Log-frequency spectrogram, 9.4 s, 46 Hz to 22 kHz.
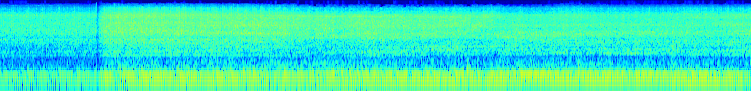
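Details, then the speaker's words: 1931 Ford Model A after a first-time engine swap, running after a fuel pump was fitted and the carburetor adjusted. Deep, even low rumble at idle with no knocks, misses or surging; a normal, smooth idle. "Joshy adjusted the carburetor. Let's suspend any music and just listen to that purring engine. Boy, it sounds good."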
